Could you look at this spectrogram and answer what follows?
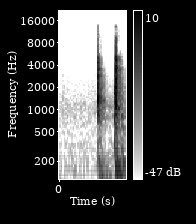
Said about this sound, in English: One day, I came home, I opened the door, and went in. Right away, I knew something was wrong.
